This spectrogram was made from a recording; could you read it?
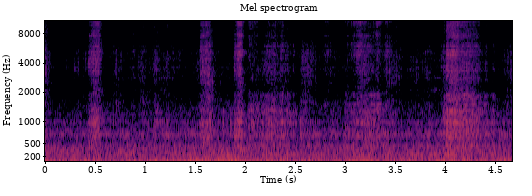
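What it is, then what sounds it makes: Pencil scratching on cardstock. A wooden pencil point rubs and scratches over a flat pink cardstock heart resting on dark fabric, writing and drawing a small heart. Soft, papery scratching comes in short bright bursts over a steady low hum.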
